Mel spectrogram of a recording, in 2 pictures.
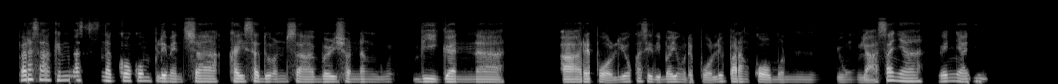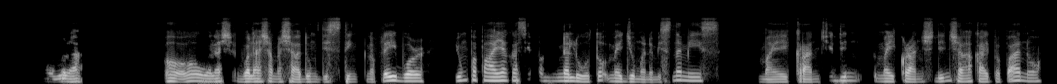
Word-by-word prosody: Para 210 +2 +5
sa 225 -2 0
akin, 200 0 -3
mas 195 -1 -6
nagko-compliment 160 -6 +2
siya. 135 +1 +1
Kaysa 140 0 +2
doon 130 -1 -2
sa 120 -1 -2
version 125 +1 0
ng 120 0 -9 0.3
Vigan 130 -1 +2
na, 120 0 -1 0.8
ah, 120 0 +5
repolyo. 125 -1 +1
Kasi, 140 -2 -3
'di 115 - -1
ba 125 0 +2
yung 125 -2 -2
repolyo, 110 +4 -3
parang 125 -2 +1
common 115 -1 -1 0.2
yung 110 0 -10
lasa 105 - +1
niya, 150 -4 0 0.2
ganyan. 140 -2 -2 1.2
Oo, 125 - -7
wala 130 -1 +3 0.9
oo, 145 -1 +3 0.2
wala 135 +1 +2
sh - - -2
wala 135 +1 +4
siya 140 +2 0
masyadong 125 0 0
distinct 120 0 -5
na 115 -2 -8
flavor. 160 -3 +6 0.3
Yung 180 +3 -1
papaya 180 -3 +4
kasi 175 0 -4
'pag 170 -2 -12
naluto, 160 -1 +2
medyo 135 -2 0
manamis-namis. 170 - -3 0.3
May 120 0 -2
crunchy 125 +6 -2
din, 175 +1 -2 0.2
may 135 -1 -1
crunch 130 -1 +1
din 145 +3 0
siya, 145 -6 0
kahit 130 -2 -1
papano. 150 +2 0
135 Hz, 150 wpm, -23 LUFS, 120-160 Hz, 1.2 s, flavor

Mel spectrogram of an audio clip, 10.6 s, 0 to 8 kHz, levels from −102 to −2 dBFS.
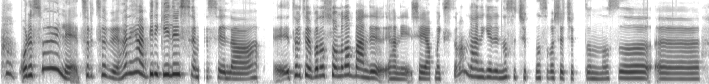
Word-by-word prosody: Hah, 380 -2 -6
orası 325 +1 +3 0.2
öyle. 210 -4 +1
Tabii, 325 -3 -5
tabii, 285 -10 -1
hani, 345 - 0
he, 405 -8 +3
biri 370 -1 +7
gelirse 360 -1 +5 0.2
mesela, 215 -3 -2 0.2
eee, 480 -3 -1
tabii, 330 -1 0
tabii 300 -5 +2
bana 300 +3 +4
sormadan 315 0 +1
ben 275 -5 +3
de, 230 - +4
eee, 225 - 0
hani, 195 -2 -5
şey, 215 -2 -2
yapmak 205 +1 -3
istemem 445 -3 -9
de - - -1
hani 265 -2 -2
gelir, 240 -2 0
"Nasıl 255 +1 -6
çık 240 -1 -11
nasıl 230 0 -7
başa 230 -1 -4
çıktın? 210 -1 -9
Nasıl, 220 +3 -2
eee, 200 0 -5
245 Hz, 180 wpm, -30 LUFS, 210-325 Hz, 0.2 s, biri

